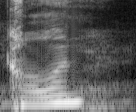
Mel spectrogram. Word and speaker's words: Cullen: It's Colen.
